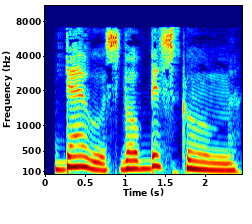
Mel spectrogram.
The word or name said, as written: Deus vobiscum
